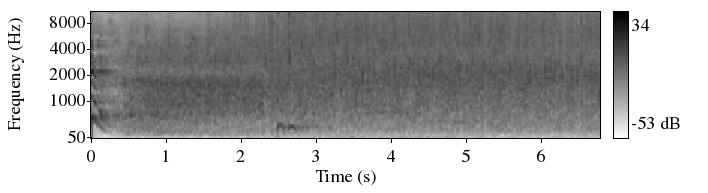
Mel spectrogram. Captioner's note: audience laughs; audience applauds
